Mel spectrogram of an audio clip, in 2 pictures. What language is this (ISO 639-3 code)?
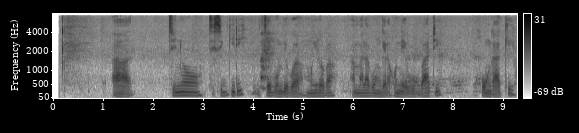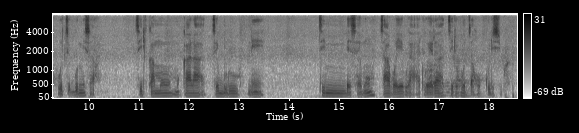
myx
